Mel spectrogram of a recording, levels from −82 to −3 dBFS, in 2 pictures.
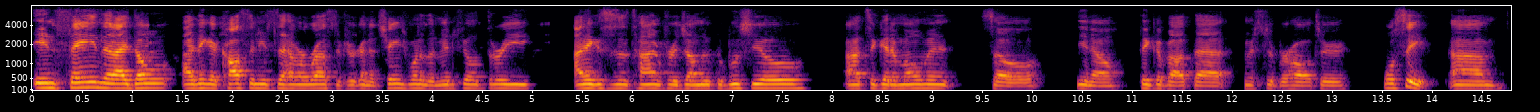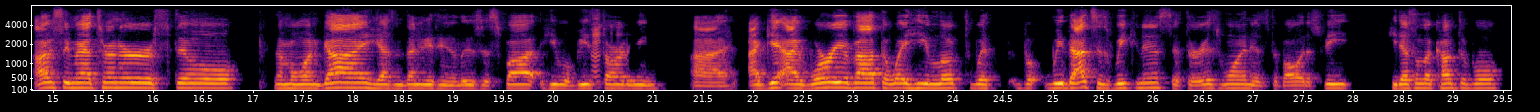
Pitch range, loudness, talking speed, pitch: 135-155 Hz, -23 LUFS, 195 wpm, 145 Hz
